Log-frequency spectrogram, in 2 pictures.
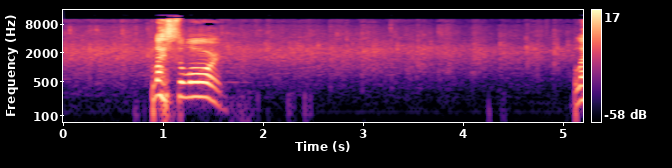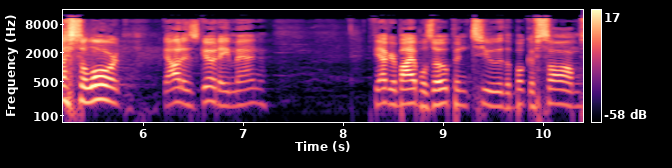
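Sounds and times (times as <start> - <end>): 
crowd clapping: 0.0 - 6.9
speech: 0.9 - 1.7, 5.2 - 7.3, 8.3 - 10.3.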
